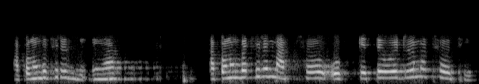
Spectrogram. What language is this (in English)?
Odia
